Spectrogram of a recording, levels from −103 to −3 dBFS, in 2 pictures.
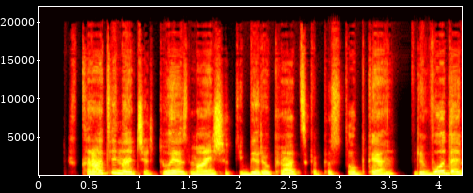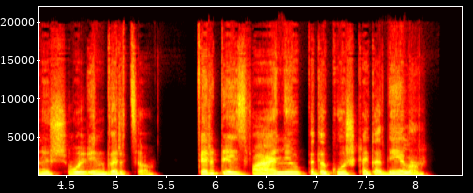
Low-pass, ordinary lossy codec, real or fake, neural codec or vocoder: none; none; fake; codec, 44.1 kHz, 2.6 kbps, SNAC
